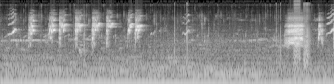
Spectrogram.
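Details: Black-winged starling (jalak kebo) learning sounds, obyogan style: a steady string of about nine sharp, ringing, buzzy notes roughly every third of a second, then quieter flicks and a loud harsh burst near the end.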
